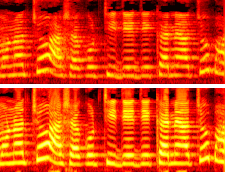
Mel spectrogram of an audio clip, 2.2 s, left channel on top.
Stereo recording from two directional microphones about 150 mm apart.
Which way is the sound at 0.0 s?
55° right (ahead or behind).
